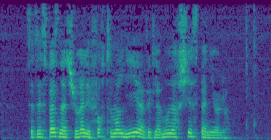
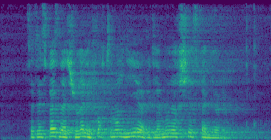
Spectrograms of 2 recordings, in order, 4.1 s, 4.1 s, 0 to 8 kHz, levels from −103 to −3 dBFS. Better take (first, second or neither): first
